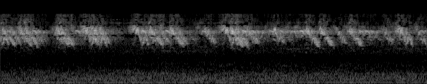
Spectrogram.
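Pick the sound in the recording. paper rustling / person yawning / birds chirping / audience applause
birds chirping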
